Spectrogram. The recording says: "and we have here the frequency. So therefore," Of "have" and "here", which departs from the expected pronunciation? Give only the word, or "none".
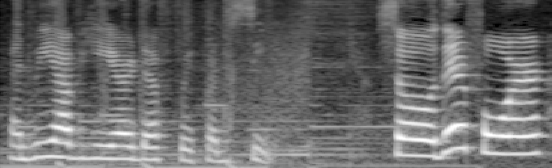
none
